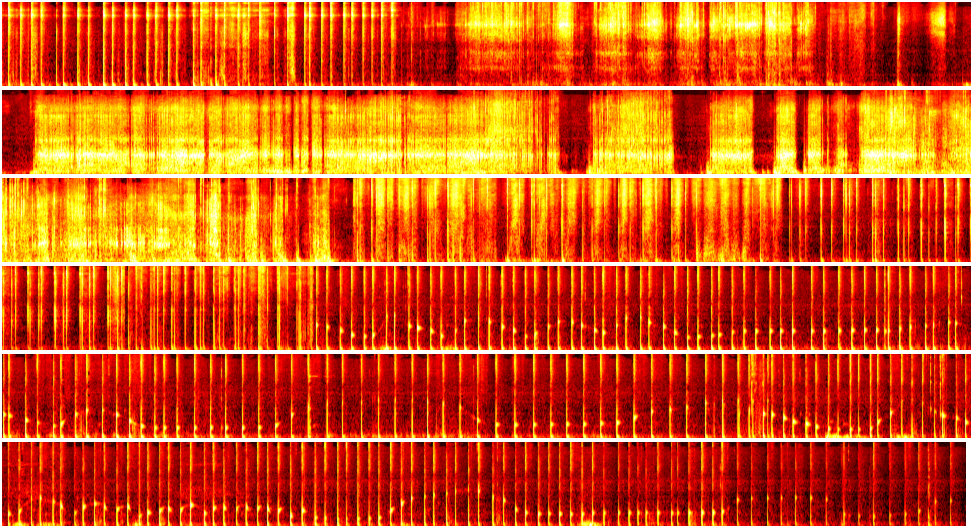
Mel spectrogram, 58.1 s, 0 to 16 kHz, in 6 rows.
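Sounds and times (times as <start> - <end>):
scraping on cork: 3.8 - 56.4
fast taps on wood: 27.0 - 58.0.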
